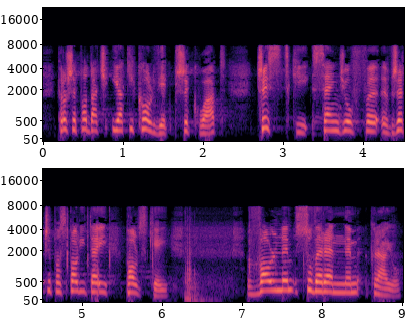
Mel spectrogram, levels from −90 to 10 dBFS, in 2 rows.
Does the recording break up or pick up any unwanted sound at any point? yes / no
yes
